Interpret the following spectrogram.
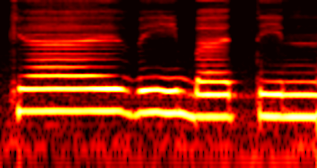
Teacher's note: Kadibatin, mad thobii, dua hitungan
